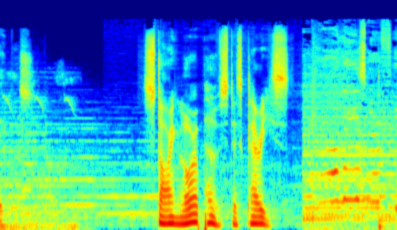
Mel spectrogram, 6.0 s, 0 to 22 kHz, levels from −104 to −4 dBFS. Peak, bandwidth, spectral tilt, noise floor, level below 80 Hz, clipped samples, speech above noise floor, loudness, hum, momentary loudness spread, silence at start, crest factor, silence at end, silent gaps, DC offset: 0 dBFS; 14.5 kHz; -5.5 dB/octave; -39 dBFS; -38 dBFS; under 0.1%; 24 dB; -19 LUFS; none; 24 LU; 0 s; 18 dB; 0 s; none; under 0.1%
